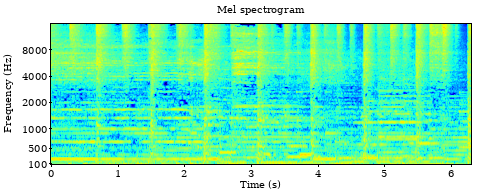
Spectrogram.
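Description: Live rock band playing an instrumental passage: electric guitar and keyboard over a steady drum-kit beat, with long held notes.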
